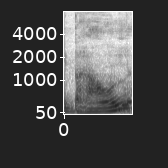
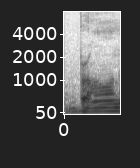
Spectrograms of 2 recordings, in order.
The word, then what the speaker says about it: Braun: most important designers of the company Braun, as we pronounce it, or Braun, as you may say, which Braun, by the way, means brown color.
